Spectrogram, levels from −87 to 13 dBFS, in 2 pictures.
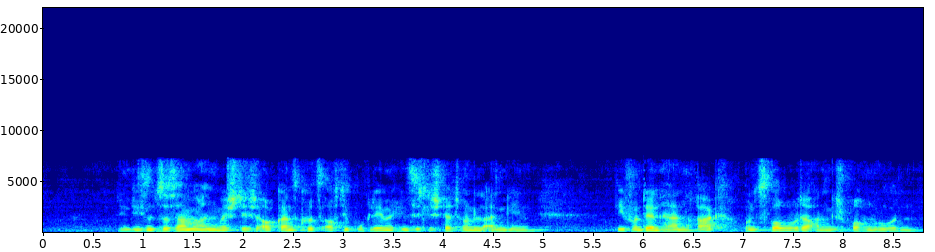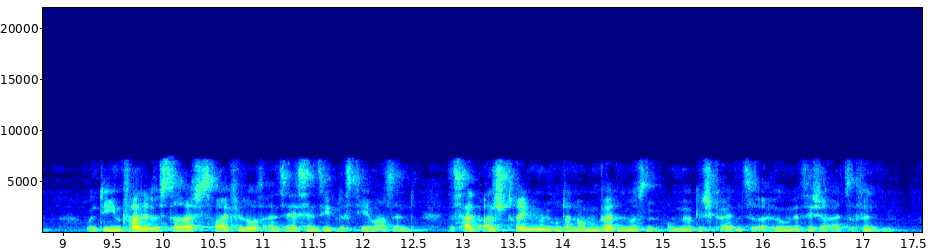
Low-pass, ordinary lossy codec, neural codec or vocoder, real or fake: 7.2 kHz; AAC, 32 kbps; codec, 24 kHz, 6 kbps, HILCodec; fake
